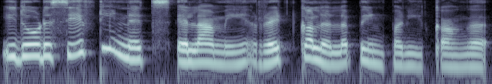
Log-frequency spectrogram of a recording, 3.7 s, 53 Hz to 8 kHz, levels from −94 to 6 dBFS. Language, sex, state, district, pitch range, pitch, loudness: Tamil, female, Tamil Nadu, Nilgiris, 175-275 Hz, 195 Hz, -15 LUFS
